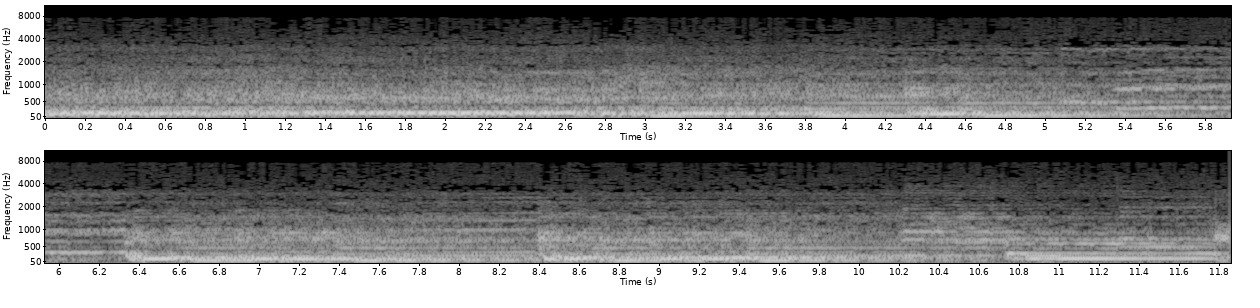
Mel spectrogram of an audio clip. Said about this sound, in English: He chickened out. The damn fool's trying to come back inside, but the car won't hold it. No! Oh, good Lord, she's lost!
